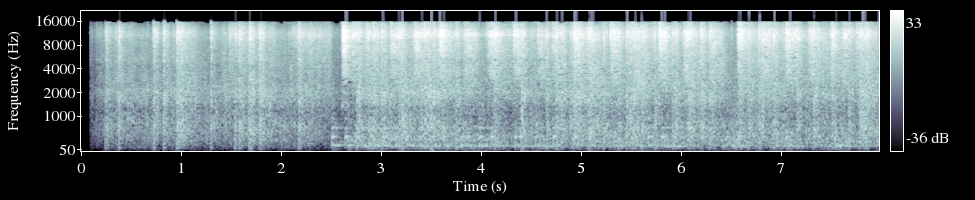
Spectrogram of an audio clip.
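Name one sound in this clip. Large drums pound loudly.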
